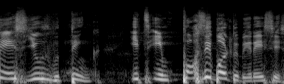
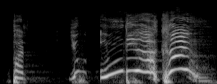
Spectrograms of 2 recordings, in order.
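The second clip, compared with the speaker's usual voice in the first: very high, slow, stunned, shocked disbelief. Retelling what the agent said on the phone: imitating a shocked voice. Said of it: "in a shocked voice".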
